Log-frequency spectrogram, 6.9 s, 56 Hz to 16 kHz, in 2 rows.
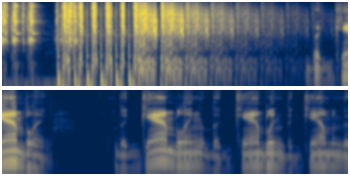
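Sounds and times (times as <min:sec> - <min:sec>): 
loud rapid burst of gunfire: 0:00.0 - 0:03.4
speech: 0:03.1 - 0:04.0, 0:04.6 - 0:06.9.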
